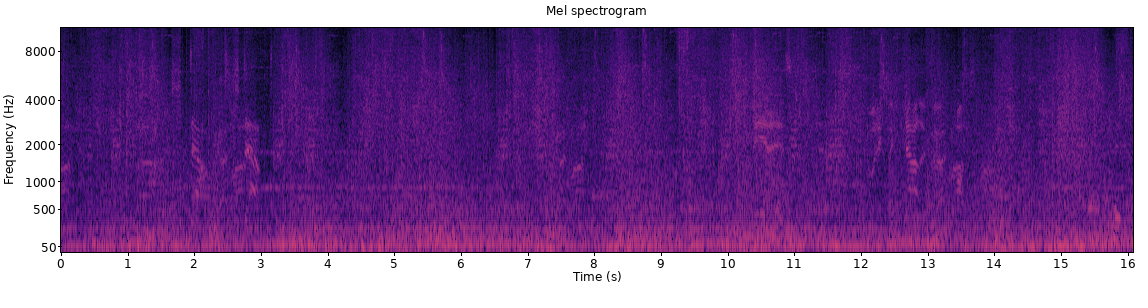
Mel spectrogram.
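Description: Laser beams zap in short bursts.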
